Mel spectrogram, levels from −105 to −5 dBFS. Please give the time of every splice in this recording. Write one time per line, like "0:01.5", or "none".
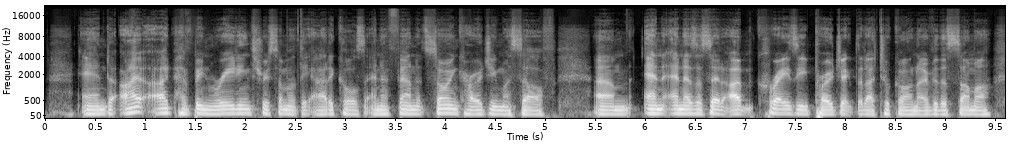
0:01.2
0:07.0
